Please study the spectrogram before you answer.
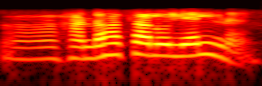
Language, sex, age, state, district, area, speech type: Assamese, female, 30-45, Assam, Dhemaji, rural, conversation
